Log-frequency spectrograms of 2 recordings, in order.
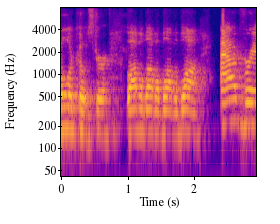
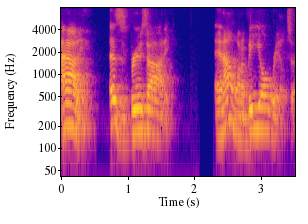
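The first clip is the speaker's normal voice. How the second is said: put-on Australian accent in local radio-spot style. Retelling a realtor's radio spot to listeners: imitating Bruce Hardy's Australian accent. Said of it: "he has this great Australian accent".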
